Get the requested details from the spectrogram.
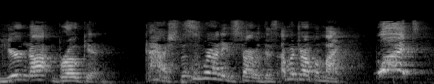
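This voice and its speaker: Loud and fairly quick, the voice carries an American accent and very wide pitch swings, with audible room echo. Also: man. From Texas. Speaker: chiropractor. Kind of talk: live-stream health talk. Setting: live video stream.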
